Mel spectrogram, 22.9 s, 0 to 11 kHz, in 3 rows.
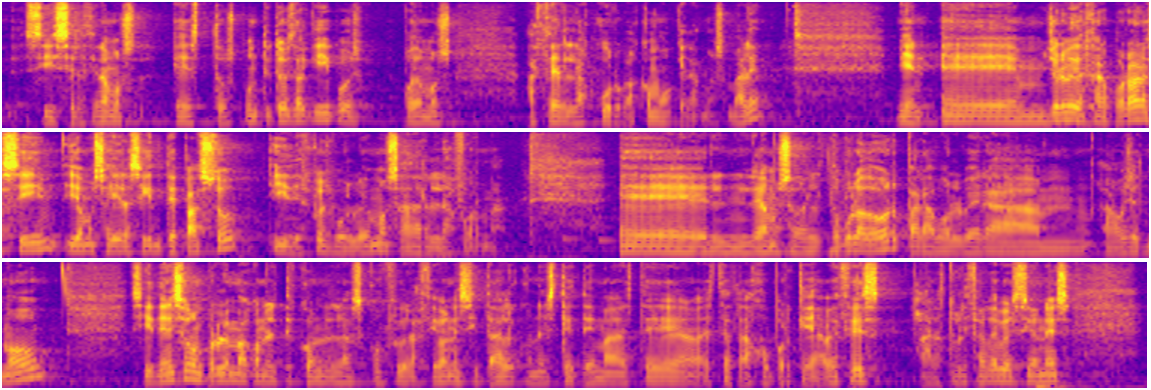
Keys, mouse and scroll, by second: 0.6 right click, 6.7-13.2 middle drag, 13.2 Tab.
